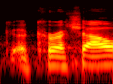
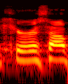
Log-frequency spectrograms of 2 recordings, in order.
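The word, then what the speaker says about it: Curaçao: I was just going to say a good way to remember the Curacao pronunciation is the same as that blue liqueur, like blue Curacao. Like it's CU and then, the Sao.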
